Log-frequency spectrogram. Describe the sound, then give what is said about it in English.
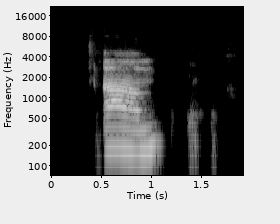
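A pet named Bella lets out one drawn-out, pig-like grunting snort, about half a second long, followed by a couple of faint, short snuffles. “Still sound like a pig.”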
